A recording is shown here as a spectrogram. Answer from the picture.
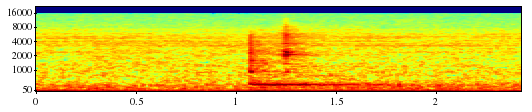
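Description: A quick metal clink about a second in, the ladle knocking against a stainless steel jam funnel, which rings briefly with one steady tone; faint room hiss otherwise.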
